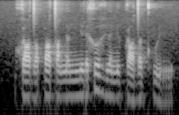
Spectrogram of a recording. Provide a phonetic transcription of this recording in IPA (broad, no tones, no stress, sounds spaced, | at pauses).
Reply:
xʷ ɛ dˤ ɨ p ʌ tˤ ə n ʊ nː ɨ ɾ ə x ʊ ɦ ɨ ə̯ n ɨ kʷ i dˤ u kʷʰ ɨ r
